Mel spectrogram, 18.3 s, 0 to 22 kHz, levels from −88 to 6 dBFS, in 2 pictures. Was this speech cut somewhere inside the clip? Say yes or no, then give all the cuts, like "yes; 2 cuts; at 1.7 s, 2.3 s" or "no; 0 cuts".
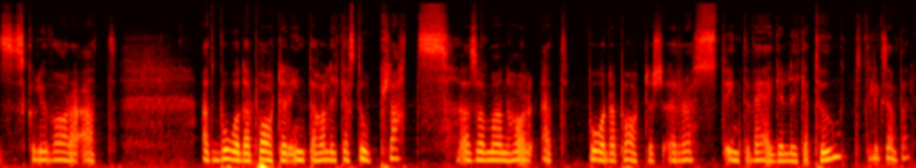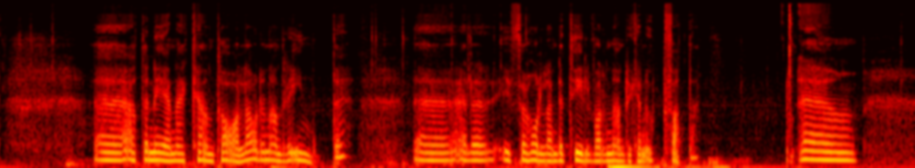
no; 0 cuts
